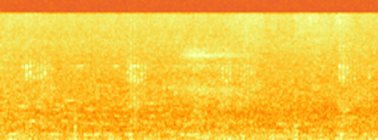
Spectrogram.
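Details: Domestic cat named Ten purring while being stroked in the morning, sitting on a person's chest just after they woke, indoors; a quiet, steady low rumble runs throughout, with faint soft rustling above.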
